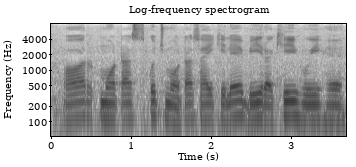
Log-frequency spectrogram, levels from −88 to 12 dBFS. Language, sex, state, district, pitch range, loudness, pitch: Hindi, male, Maharashtra, Dhule, 110-120 Hz, -21 LUFS, 110 Hz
